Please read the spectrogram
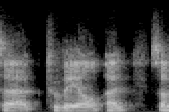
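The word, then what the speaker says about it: Trouvaille: our website it's a travail uh so it's actually uh t r o u v a i l l e it's a French word so you actually pronounce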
